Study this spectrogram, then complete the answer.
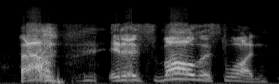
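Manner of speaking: loud, high, shouted taunting yell. In a role-play game, the narrator voices one of a group taunting the party: shouting back. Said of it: "one of them shouts back".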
